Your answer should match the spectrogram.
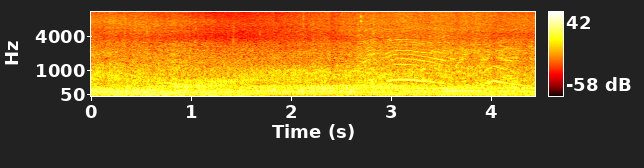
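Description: Car engine running at low speed, a steady low drone, as a car drives slowly past. A voice is heard briefly near the end.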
